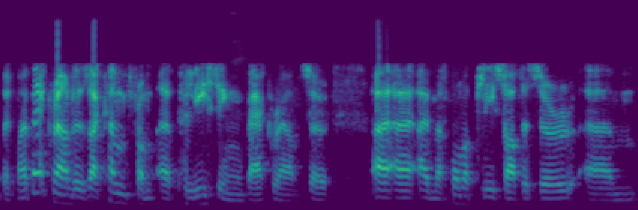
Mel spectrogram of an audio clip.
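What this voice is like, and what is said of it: Speaks with a distinctive accent. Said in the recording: “you've got a really cool accent”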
